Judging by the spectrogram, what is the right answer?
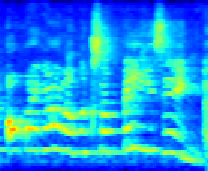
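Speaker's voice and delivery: high-pitched, swooning gush; gushing delight. Retold or imitated. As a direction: gush like you just opened a dream package. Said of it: "I was like".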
